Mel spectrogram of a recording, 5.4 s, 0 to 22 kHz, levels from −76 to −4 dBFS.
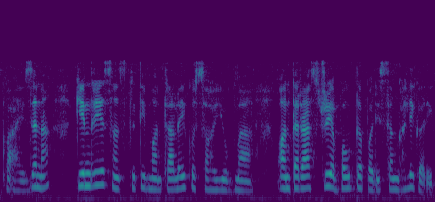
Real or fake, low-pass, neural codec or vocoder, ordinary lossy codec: fake; 7.2 kHz; codec, 16 kHz, 16 kbps, FunCodec, trained on LibriTTS, 50 frames a second; none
